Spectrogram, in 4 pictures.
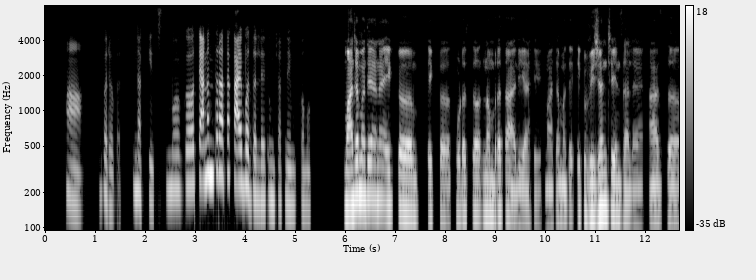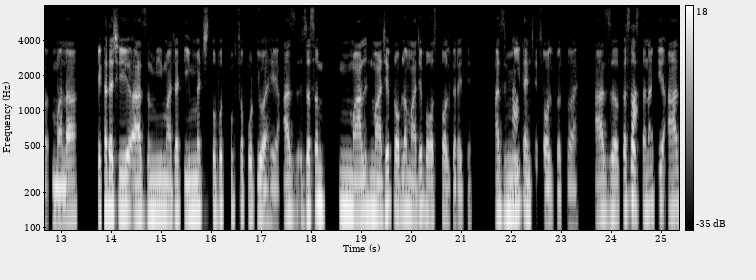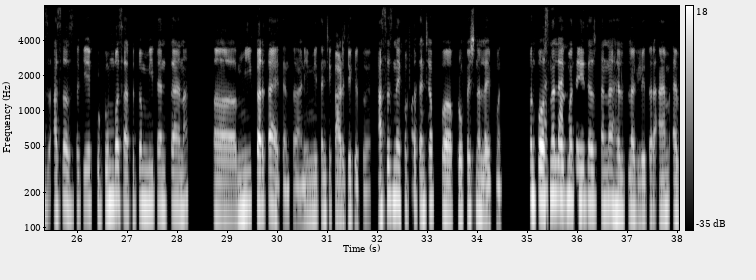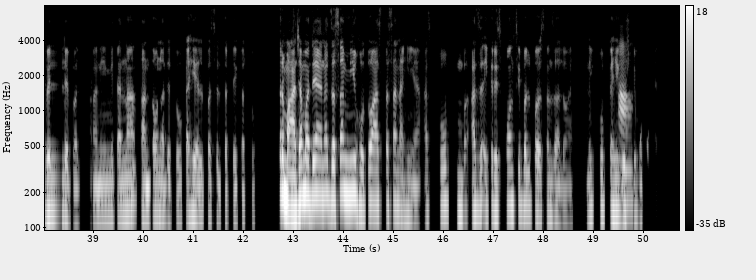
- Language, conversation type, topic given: Marathi, podcast, तुम्हाला तुमच्या पहिल्या नोकरीबद्दल काय आठवतं?
- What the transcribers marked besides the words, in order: other background noise; in English: "व्हिजन चेंज"; in English: "टीममेट्स"; in English: "हेल्प"; in English: "आय एम अवेलेबल"; in English: "हेल्प"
